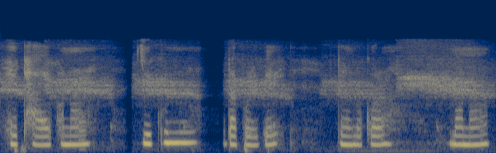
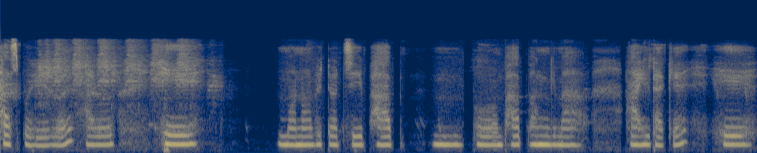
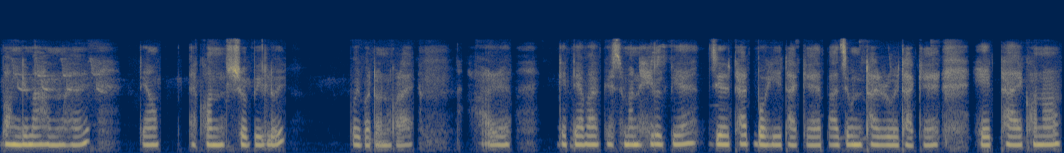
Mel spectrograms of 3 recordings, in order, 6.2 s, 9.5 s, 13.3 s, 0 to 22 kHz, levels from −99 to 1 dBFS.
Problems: background sounds at intervals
